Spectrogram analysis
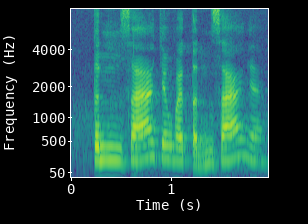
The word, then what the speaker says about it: tịnh xá: tinh xá cho phải Tịnh Xá nha Bây giờ mình đọc hơi chạy là chữ tịnh xá đó chứ đúng đọc là đúng cách cách độc là tin xá là cái nhà trong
